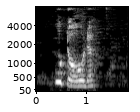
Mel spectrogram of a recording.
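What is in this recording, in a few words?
"utod", Hungarian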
